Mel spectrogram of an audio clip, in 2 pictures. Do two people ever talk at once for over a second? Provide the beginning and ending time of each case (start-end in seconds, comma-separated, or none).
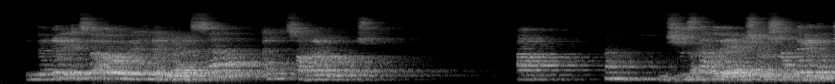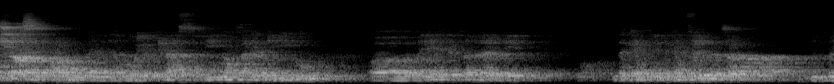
6.6-8.7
